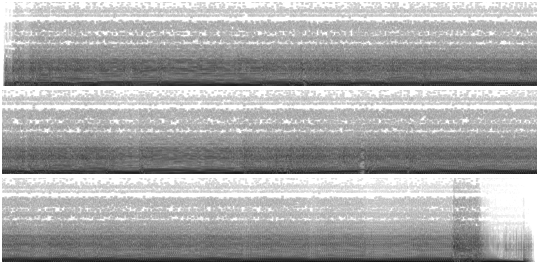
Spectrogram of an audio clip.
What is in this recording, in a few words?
distortion; Dr Boogey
